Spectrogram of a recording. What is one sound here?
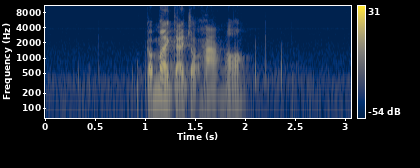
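A young man speaks with animation, close to a headset microphone.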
